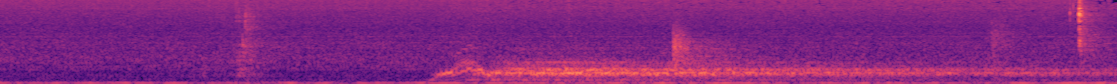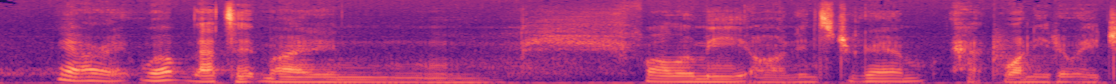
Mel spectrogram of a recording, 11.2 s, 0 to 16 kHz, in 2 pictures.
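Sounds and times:
rising synthesizer tone swelling into a hazy wash: 2.1 - 7.8
speech: 2.2 - 3.2, 5.9 - 11.1
faint synthesized ticking blips: 2.2 - 7.1
synthesized low droning rumble: 2.2 - 8.0.

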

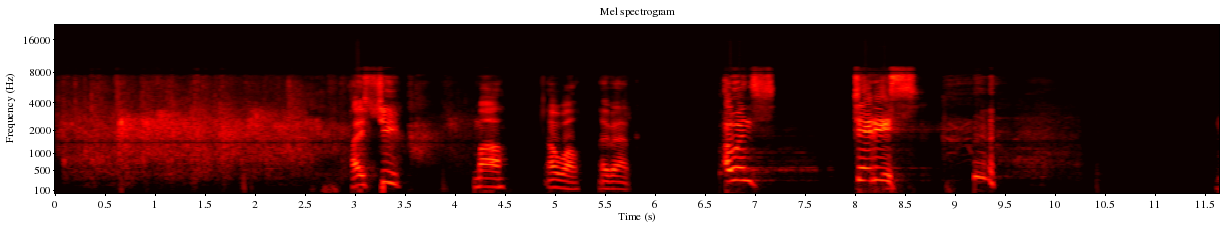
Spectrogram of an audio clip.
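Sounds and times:
rapid dense hand clapping: 0.0 - 4.4
speech: 3.0 - 3.6, 4.2 - 5.9, 6.7 - 7.3, 8.0 - 9.5
laughter: 8.9 - 10.0.

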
